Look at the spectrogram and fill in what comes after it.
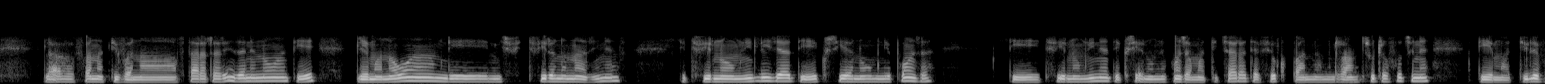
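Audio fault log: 0.21–15.34 s, clock slip clicks: Two unsynchronised clocks, likely about 100 ppm apart, make a single sample drop or repeat each time the drift reaches a whole sample, roughly every fifth of a second. The result is a steady train of faint ticks, around seventy in all, clearest on louder, sustained speech and absent in pauses, sitting on top of narrowband telephone audio that stops near 3.8 kHz.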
